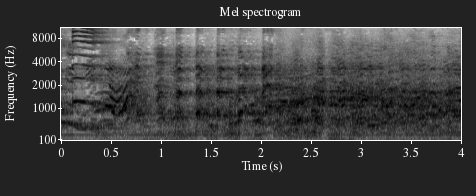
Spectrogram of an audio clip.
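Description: Audience laughing and snickering, with a quick run of high, squeaky chirps right at the start.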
